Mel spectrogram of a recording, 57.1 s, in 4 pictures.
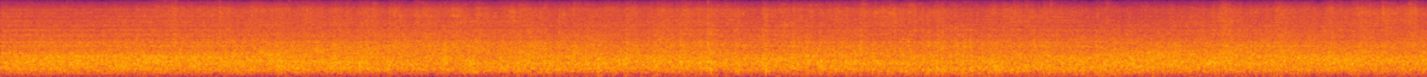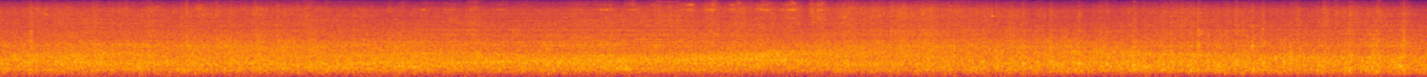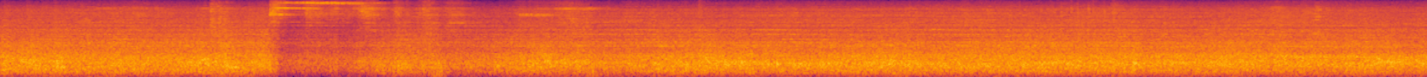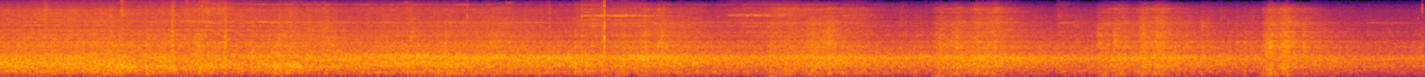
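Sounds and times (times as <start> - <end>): train wheels rumbling: 0.0 - 57.0
wheel squeals: 48.6 - 49.4, 50.1 - 50.9.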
